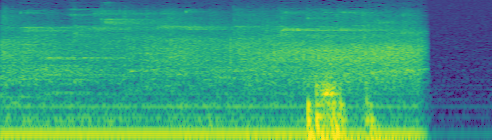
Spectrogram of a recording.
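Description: Players murmur and call out faintly in a large echoing hall.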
